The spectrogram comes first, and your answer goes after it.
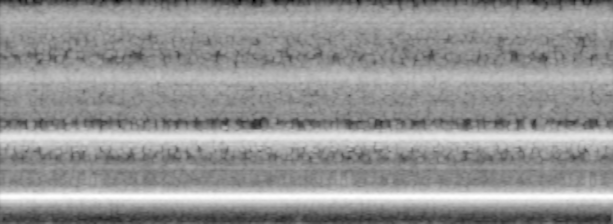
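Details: Mole cricket calling, a sound meant to draw mole crickets in: a constant loud buzzing trill at an unchanging high pitch, never stopping, with light low thuds scattered underneath.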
